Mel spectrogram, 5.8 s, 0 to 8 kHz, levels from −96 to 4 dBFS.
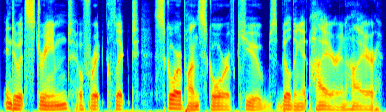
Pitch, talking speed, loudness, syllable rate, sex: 85 Hz, 165 wpm, -18 LUFS, 5.0 syllables/s, male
